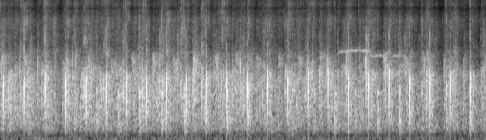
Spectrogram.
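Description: Audience applauding: many people clapping steadily in a room.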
